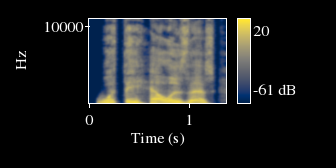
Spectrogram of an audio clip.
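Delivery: high-pitched incredulous demand; retelling it as an appalled reaction; retold disbelief. Retold startled reaction to cats.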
